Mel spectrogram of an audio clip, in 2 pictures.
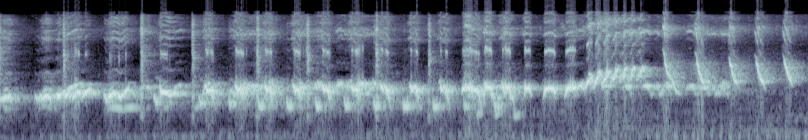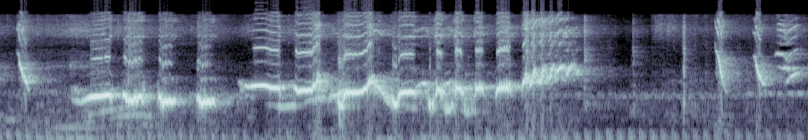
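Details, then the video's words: White-rumped shama, Borneo type, singing as a lure meant to rouse other shamas; a fast run of repeated whistled notes, then a rising sweep, trills and bright varied phrases, loud and continuous. "Pancingan Murai Kurang Emosi ||👍 Murai Batu Borneo || Rumped Shama"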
